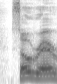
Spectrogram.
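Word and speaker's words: Sorare: cards and accessing Next Level competitions and rewards so rare recently partnered with MLB All-Stars Juan Soto and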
